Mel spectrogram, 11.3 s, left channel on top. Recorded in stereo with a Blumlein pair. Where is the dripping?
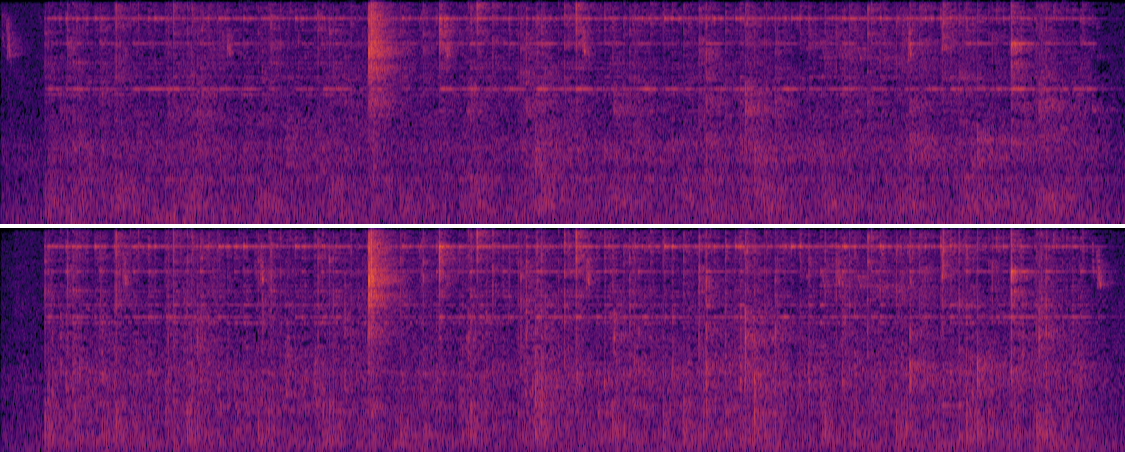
25° right, 0.5 m.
